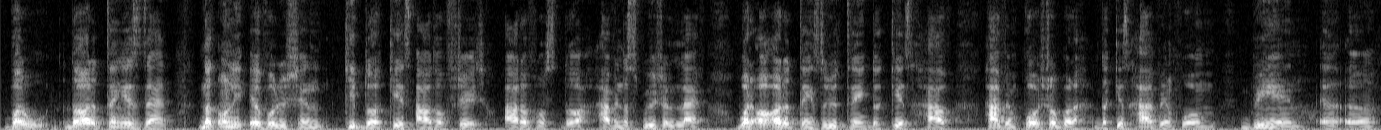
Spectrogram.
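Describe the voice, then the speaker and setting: A teenage young man interviewing a pastor, asking halting questions and rephrasing them as he goes. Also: on the low side, steady tone.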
